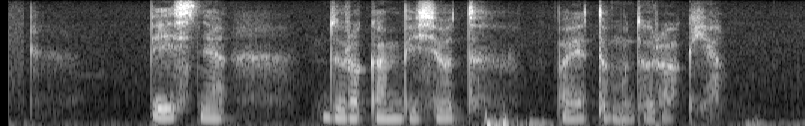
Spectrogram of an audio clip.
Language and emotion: Russian, neutral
